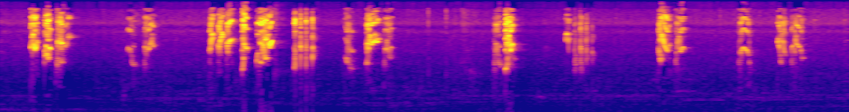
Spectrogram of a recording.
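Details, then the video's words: Purple lovebird, a female making a nest, gives short, sharp, high chirps in bursts of one to four, about a dozen bursts spread over the stretch with brief quiet gaps between them. "Purple Lovebird Chirping Sounds - Female Lovebird Makes a Nest"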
